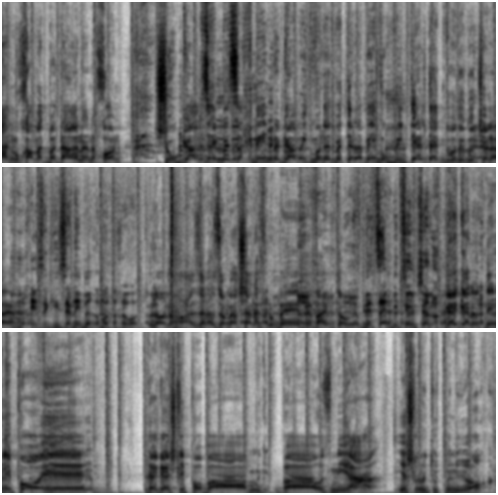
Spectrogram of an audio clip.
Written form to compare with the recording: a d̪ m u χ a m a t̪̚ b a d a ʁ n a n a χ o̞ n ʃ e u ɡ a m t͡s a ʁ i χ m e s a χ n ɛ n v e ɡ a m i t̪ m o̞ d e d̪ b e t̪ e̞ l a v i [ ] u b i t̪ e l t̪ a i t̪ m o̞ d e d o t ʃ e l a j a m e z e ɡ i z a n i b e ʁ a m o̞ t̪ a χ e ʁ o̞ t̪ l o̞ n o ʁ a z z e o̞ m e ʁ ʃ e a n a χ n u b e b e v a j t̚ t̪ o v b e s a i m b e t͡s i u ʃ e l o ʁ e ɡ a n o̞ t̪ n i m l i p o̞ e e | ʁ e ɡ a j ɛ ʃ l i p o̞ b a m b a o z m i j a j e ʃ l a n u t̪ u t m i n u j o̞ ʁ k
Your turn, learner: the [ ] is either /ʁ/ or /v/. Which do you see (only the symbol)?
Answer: v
